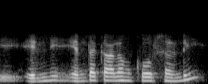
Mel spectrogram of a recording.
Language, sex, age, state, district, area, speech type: Telugu, male, 30-45, Telangana, Nizamabad, urban, conversation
